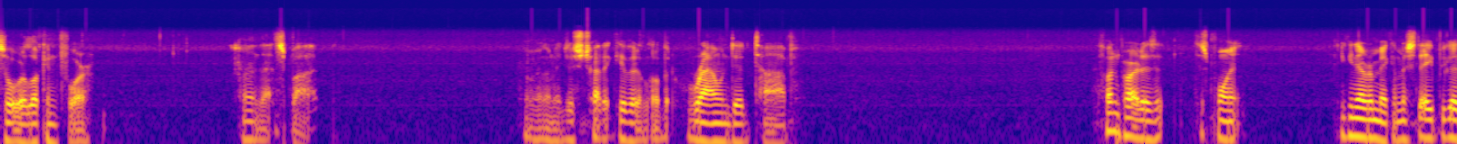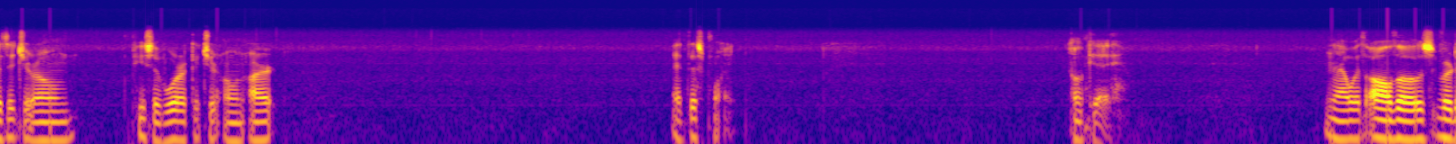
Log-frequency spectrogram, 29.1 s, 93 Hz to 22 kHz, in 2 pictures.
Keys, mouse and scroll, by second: 4.7-8.3 drag, 10.0 e, 11.3-13.9 drag, 16.8 s, 22.1-24.7 drag, 22.6 s, 25.6-26.9 drag, 27.7-29.1 middle drag.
